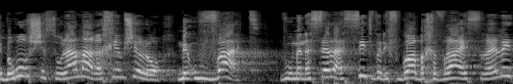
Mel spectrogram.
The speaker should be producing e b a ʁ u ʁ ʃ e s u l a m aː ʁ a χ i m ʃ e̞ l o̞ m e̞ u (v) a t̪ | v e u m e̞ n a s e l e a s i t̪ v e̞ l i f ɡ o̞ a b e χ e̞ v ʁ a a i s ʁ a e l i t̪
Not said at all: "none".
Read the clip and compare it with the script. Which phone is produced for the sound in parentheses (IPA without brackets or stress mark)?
v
